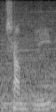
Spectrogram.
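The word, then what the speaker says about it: Cholmondeley: They're all in the Twitch chat telling us that you actually pronounce it Chumli, like that entire thing with syllables in the middle. You just forget it all. It's just Chumli.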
